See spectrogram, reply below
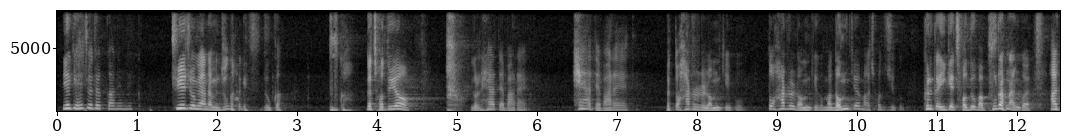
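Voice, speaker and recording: Fast, bright-voiced man preaching in a reverberant hall. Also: high-pitched. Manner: emphatic, rhetorical questions, casual speech endings. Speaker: pastor. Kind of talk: sermon. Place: church sanctuary.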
